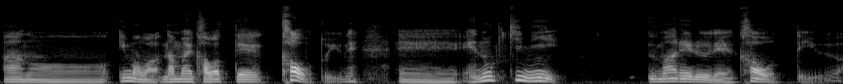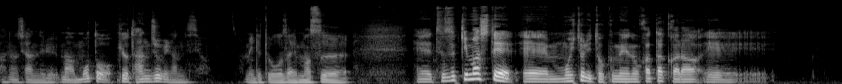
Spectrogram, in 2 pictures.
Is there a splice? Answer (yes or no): yes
